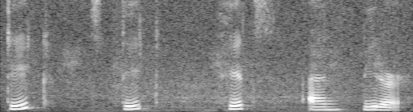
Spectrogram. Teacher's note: in tick, we normally find an aspirated T, and in stick and hits, we find an unaspirated T. Then in bitter, we find flap T. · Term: allophones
